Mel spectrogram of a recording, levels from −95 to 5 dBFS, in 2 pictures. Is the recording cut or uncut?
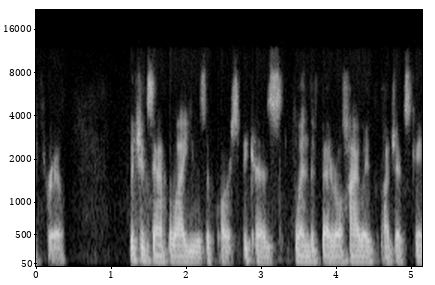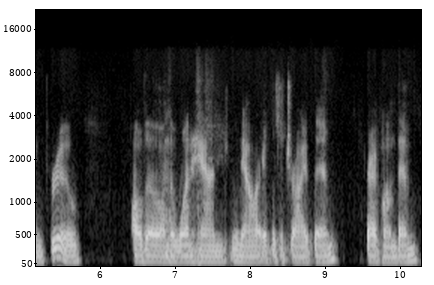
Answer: uncut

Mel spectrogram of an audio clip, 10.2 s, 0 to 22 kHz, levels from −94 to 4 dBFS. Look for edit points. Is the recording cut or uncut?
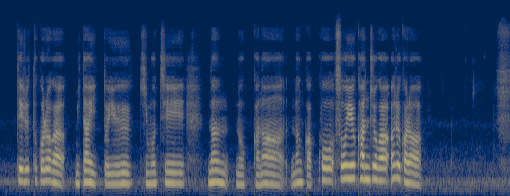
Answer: cut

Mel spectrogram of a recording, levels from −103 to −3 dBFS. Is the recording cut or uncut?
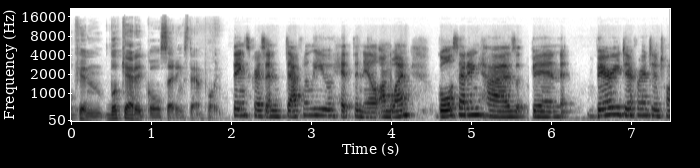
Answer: cut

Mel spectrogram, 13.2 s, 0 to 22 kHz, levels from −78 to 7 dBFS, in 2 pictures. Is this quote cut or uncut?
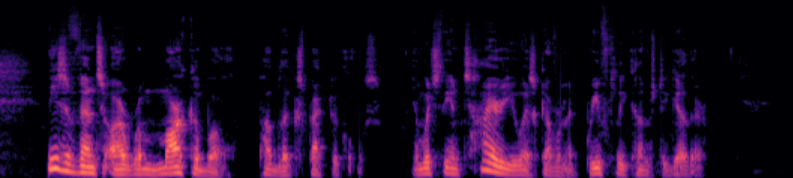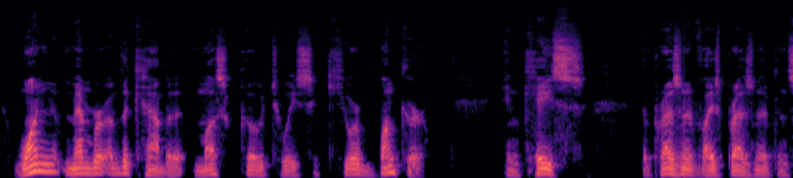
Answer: uncut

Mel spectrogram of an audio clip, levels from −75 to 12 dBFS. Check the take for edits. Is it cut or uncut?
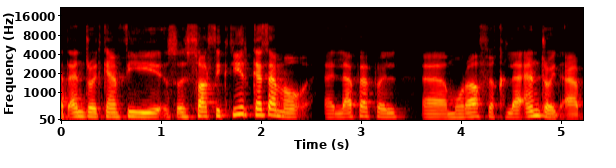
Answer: cut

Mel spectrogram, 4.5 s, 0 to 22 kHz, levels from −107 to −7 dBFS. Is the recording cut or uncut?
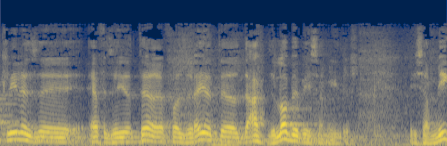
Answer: cut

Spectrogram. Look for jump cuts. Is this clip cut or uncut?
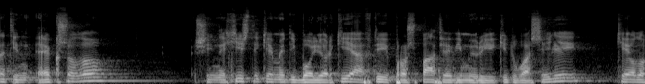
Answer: uncut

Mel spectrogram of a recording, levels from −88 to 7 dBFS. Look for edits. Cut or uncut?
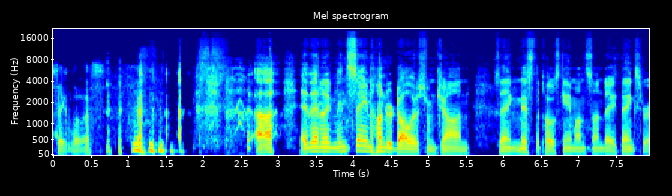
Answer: uncut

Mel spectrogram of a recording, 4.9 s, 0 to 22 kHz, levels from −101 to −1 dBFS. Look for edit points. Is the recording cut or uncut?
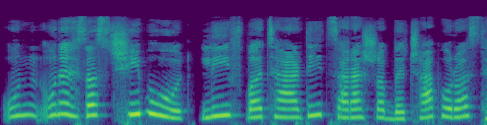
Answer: cut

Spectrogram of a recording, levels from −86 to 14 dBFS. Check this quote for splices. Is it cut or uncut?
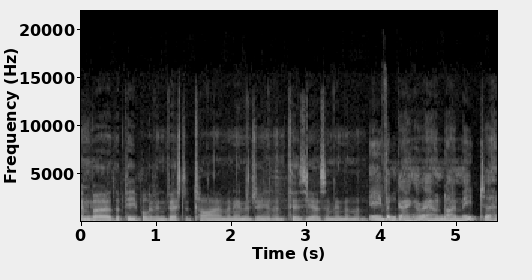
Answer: cut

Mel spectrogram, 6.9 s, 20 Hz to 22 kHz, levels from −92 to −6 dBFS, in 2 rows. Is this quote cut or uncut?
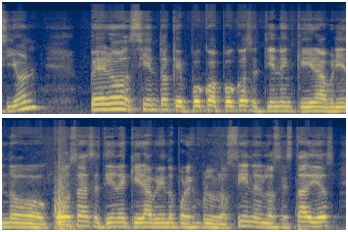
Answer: uncut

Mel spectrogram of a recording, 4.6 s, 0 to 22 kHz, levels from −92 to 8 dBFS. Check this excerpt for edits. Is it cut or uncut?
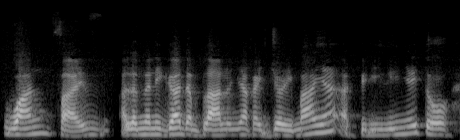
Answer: cut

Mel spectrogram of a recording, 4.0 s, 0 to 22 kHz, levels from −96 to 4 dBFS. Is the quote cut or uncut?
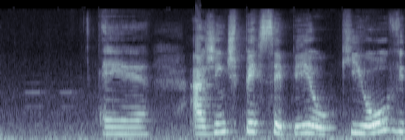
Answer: uncut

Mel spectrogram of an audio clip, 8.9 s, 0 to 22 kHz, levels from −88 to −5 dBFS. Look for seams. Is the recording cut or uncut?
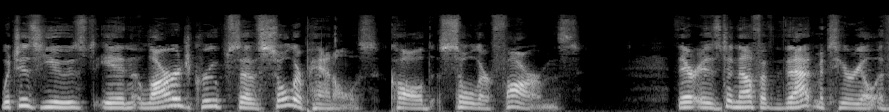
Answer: cut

